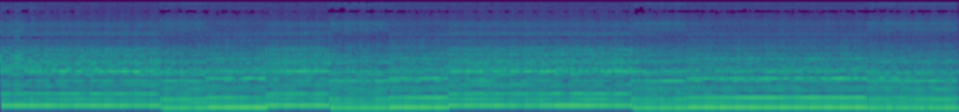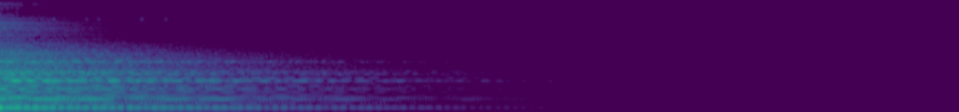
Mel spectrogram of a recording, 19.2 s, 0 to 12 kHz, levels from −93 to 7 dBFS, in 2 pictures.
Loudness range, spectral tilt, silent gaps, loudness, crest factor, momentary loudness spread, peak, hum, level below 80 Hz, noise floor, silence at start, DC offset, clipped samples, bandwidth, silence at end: 8 LU; -6.5 dB/octave; none; -27 LUFS; 12 dB; 10 LU; -18 dBFS; none; -66 dBFS; under -90 dBFS; 0 s; under 0.1%; under 0.1%; 11.5 kHz; 8.05 s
